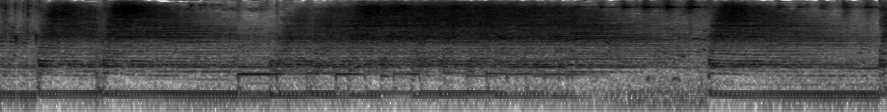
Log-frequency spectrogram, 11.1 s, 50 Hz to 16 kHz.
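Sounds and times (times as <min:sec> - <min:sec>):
cymbals crashing: 0:00.0 - 0:11.0
drums beating: 0:00.0 - 0:11.0
gong beating: 0:00.4 - 0:11.0.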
